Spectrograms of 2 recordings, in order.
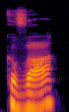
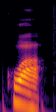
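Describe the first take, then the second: First: The k is followed by a v sound. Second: The k is followed by a w sound. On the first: "Ele pode ser pronunciado kva, como no alemão padrão" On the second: "mais frequentemente soa como qua, mais próximo de um Q U do português"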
